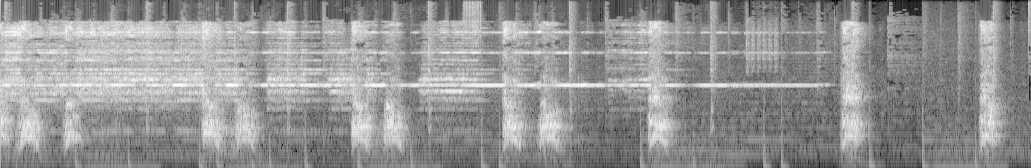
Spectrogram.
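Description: Corgi barking: about ten short, sharp barks, mostly in quick pairs, every second or so, with the last ones more spaced out near the end. Background music with a steady high tone runs underneath and drops out shortly before the end.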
